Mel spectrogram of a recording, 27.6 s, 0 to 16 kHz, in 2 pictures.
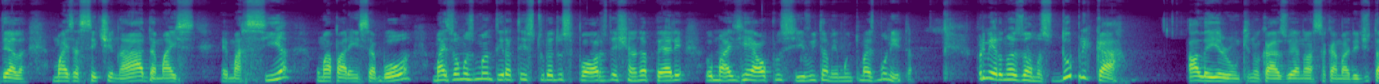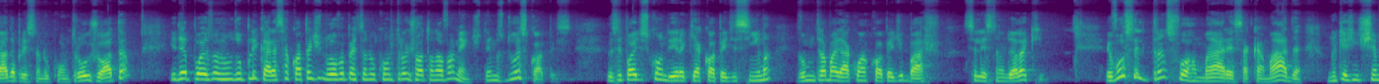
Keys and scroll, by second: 13.8 ctrl+j.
